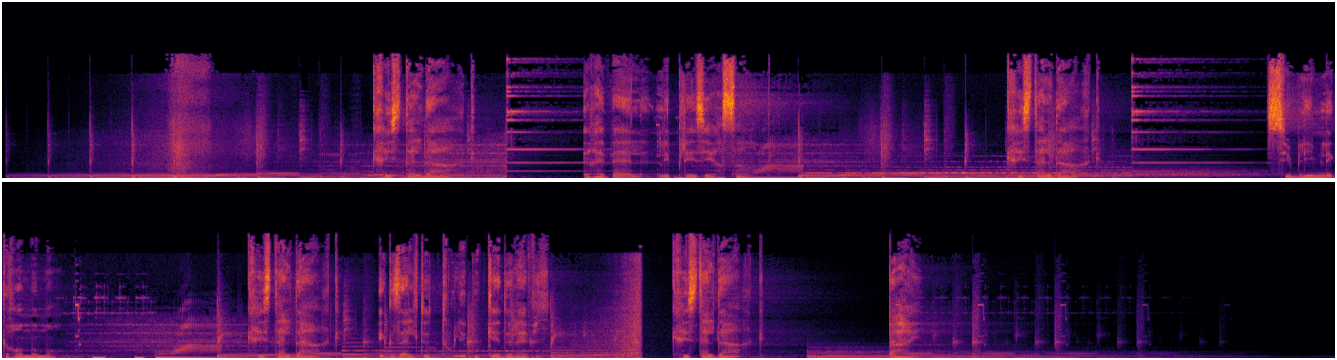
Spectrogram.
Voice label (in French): sensuelle aérienne; Cristal d'Arques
